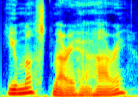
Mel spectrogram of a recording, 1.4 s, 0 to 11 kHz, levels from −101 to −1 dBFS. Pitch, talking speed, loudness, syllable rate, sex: 115 Hz, 215 wpm, -17 LUFS, 5.7 syllables/s, male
